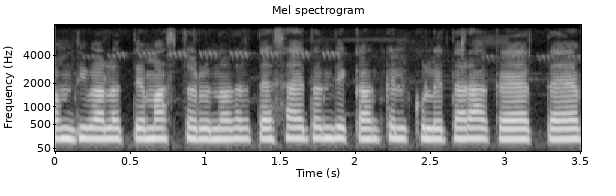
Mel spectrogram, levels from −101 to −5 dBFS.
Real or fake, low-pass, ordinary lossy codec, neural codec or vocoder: real; 7.2 kHz; none; none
